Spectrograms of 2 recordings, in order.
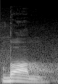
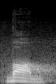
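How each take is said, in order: Both takes have the same delivery.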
